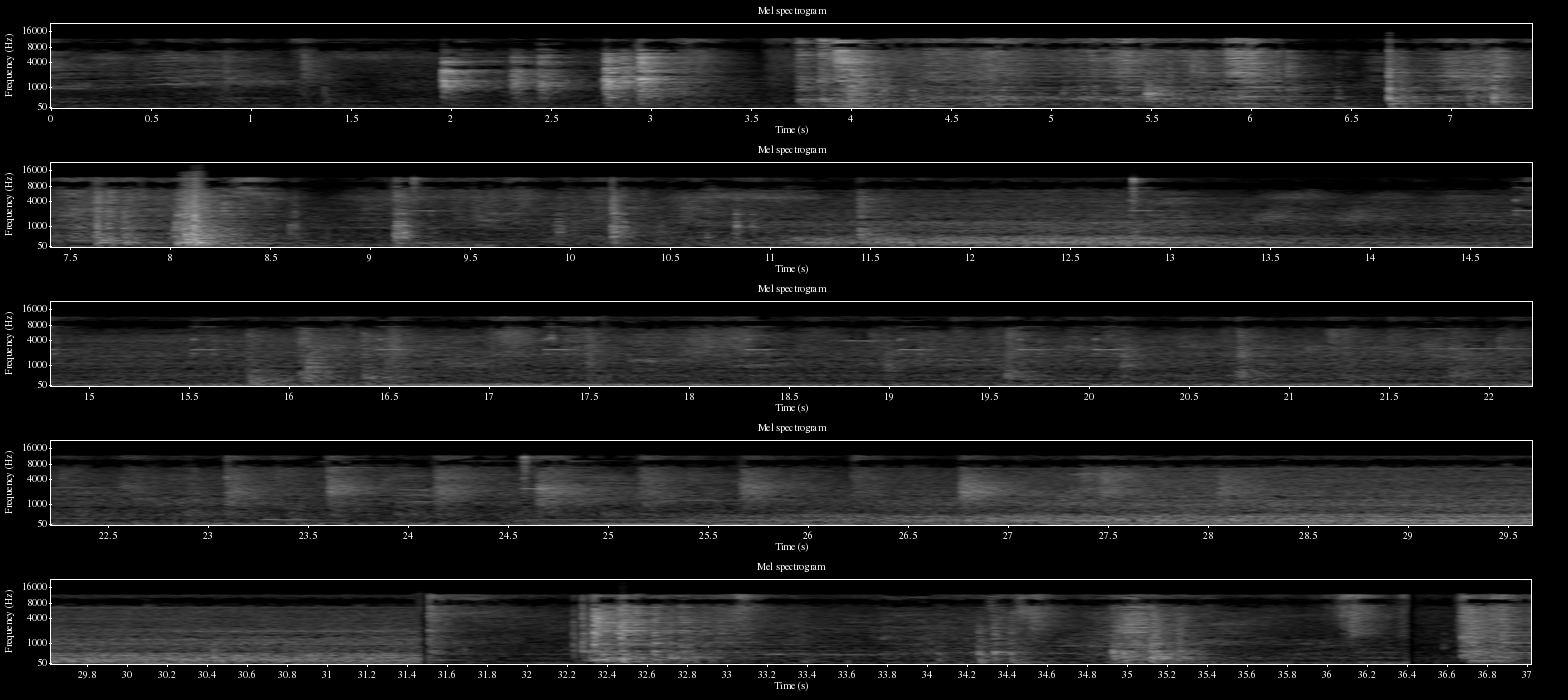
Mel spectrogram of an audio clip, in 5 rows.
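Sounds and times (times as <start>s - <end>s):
kitchen knocks and clatters: 2.0s - 11.6s, 31.5s - 33.3s, 34.1s - 35.6s, 36.3s - 37.0s.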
